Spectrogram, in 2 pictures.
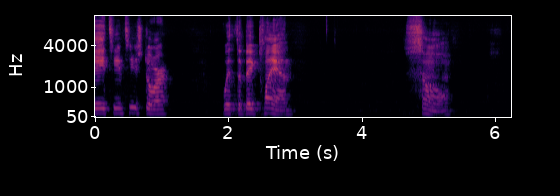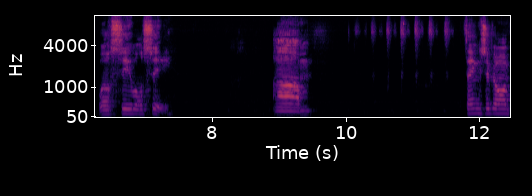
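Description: A man speaks close to a microphone, calmly and in short bursts.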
